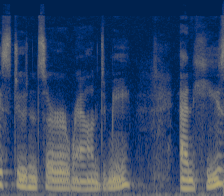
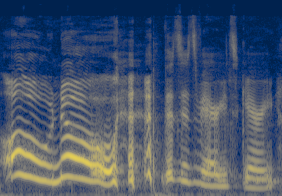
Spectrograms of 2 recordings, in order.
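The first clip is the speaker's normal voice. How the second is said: laughing mock alarm; 8 semitones higher, 12 dB louder than usual. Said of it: "Mister Polero was just all".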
